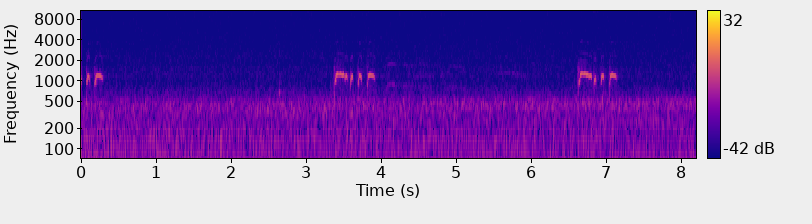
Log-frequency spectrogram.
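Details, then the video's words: Wild local zebra dove in natural surroundings, used as a lure to call other doves: three phrases of quick, soft, rising coos, spaced about three seconds apart, against a continuous low hum. "Merbuk pikat lokal suara si battosai pemanggil perkutut di alam liar"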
